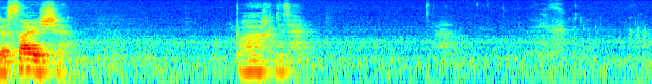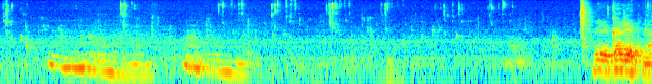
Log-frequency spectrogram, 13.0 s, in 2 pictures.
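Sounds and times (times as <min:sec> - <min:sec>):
man chewing with wet mouth clicks: 0:05.5 - 0:12.5
man humming mmm: 0:06.9 - 0:09.1.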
